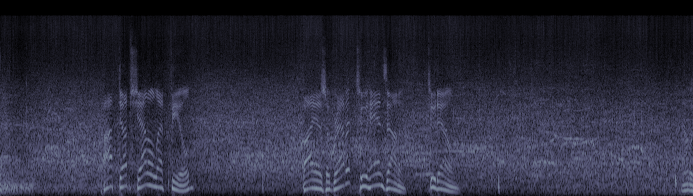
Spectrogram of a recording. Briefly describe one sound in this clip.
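A crowd murmurs steadily in a large outdoor stadium.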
